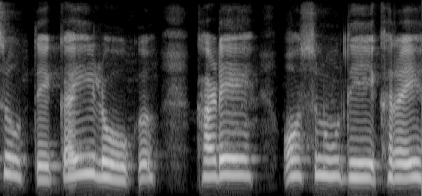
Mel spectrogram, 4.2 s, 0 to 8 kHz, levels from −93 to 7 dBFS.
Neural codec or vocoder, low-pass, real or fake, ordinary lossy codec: none; none; real; none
